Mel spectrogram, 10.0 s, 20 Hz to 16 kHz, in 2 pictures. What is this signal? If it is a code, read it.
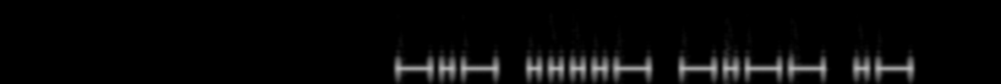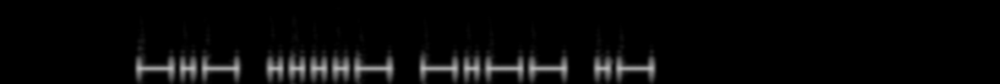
Morse code, heard as a keyed tone, about 22 wpm, 700 Hz. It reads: K4YA K4YA
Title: USA Call Signs - 4 Characters - Repeated 2x - 22wpm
